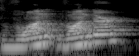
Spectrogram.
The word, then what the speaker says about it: Wander: It's Wander because It's a German name, so it says W as a V, so Wonder.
